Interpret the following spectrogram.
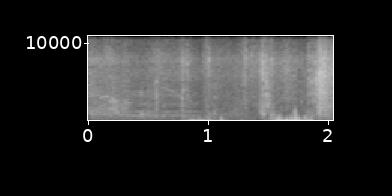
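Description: Rustling and soft handling noises as large squash leaves are pushed aside by hand, with a couple of short low thumps in the second half.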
